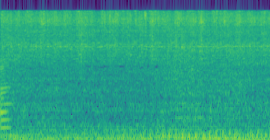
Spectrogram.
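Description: Car engine and road noise heard from inside the cabin while driving along a street: a steady low rumble that swells a little in the second half.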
